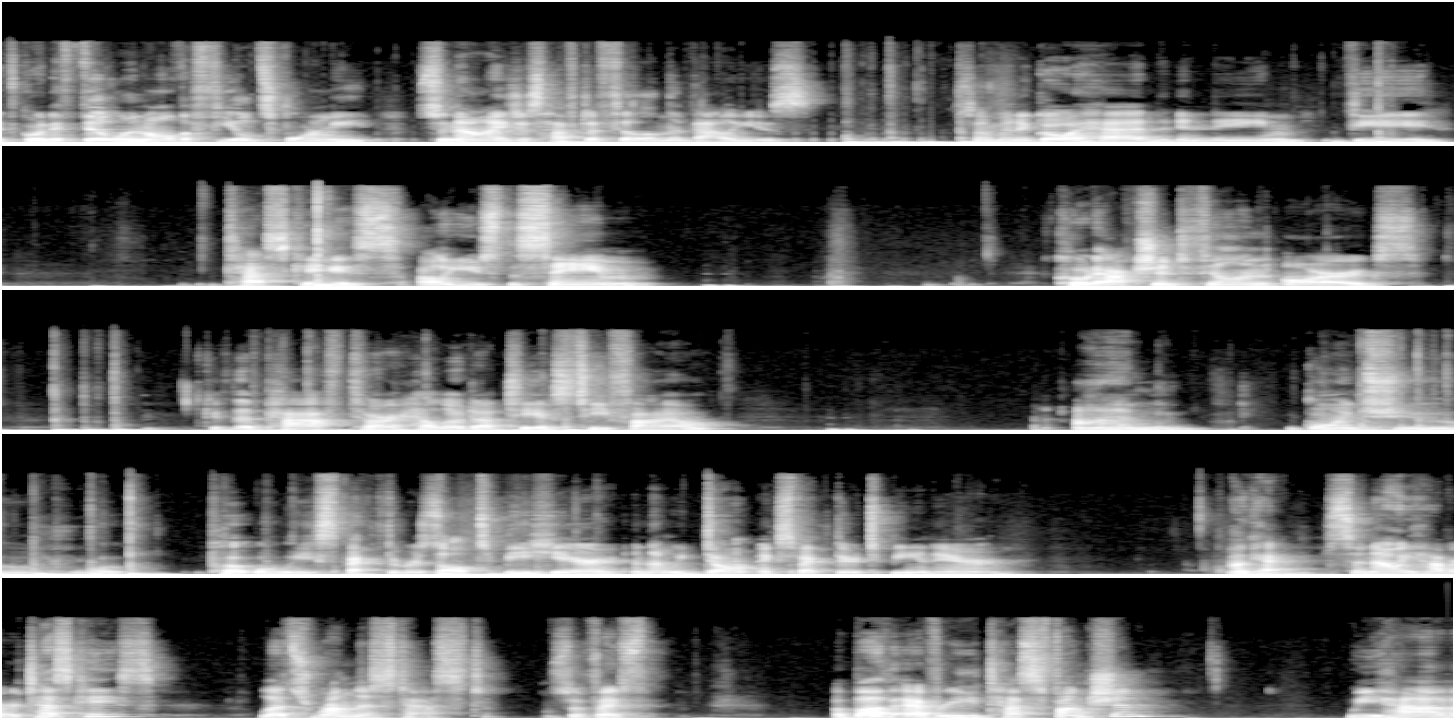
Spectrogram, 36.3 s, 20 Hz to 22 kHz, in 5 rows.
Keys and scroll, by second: 6.9 super+., 24.6 super+s.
